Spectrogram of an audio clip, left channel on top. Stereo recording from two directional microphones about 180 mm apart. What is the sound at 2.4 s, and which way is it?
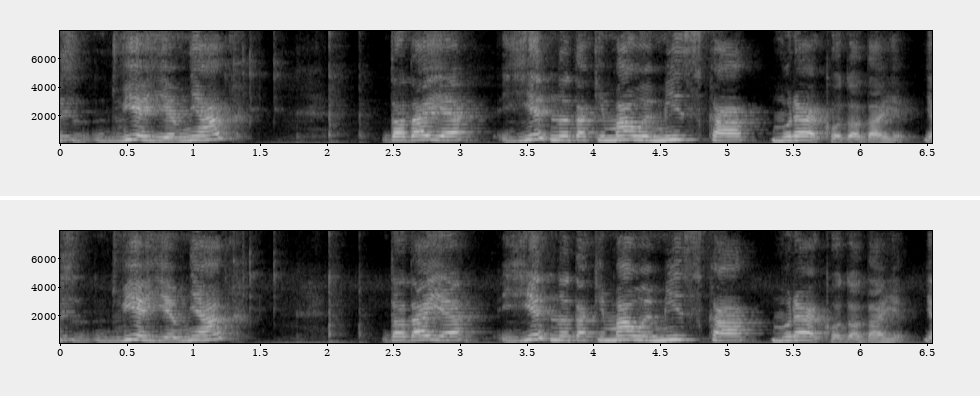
Speech, 25° left (ahead or behind).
